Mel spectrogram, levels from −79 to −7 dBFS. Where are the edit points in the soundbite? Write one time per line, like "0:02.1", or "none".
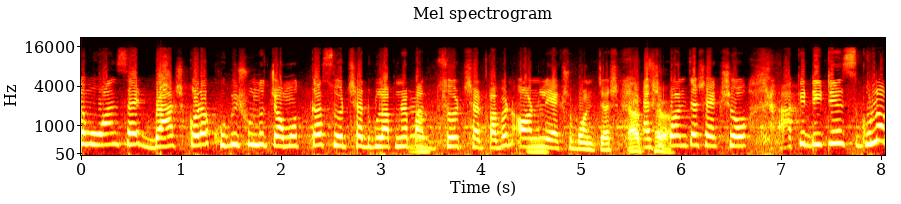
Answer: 0:03.4
0:07.1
